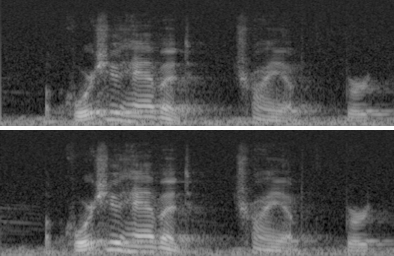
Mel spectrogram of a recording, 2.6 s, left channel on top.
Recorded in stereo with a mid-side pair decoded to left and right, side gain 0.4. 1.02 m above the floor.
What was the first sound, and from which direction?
A man speaking, 25° right.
